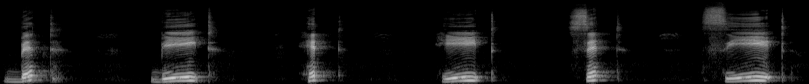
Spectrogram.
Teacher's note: well the Bhavna with the long vowel and the sound changes the sound changes from just a small movement to a double or a longer movement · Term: longer vowel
